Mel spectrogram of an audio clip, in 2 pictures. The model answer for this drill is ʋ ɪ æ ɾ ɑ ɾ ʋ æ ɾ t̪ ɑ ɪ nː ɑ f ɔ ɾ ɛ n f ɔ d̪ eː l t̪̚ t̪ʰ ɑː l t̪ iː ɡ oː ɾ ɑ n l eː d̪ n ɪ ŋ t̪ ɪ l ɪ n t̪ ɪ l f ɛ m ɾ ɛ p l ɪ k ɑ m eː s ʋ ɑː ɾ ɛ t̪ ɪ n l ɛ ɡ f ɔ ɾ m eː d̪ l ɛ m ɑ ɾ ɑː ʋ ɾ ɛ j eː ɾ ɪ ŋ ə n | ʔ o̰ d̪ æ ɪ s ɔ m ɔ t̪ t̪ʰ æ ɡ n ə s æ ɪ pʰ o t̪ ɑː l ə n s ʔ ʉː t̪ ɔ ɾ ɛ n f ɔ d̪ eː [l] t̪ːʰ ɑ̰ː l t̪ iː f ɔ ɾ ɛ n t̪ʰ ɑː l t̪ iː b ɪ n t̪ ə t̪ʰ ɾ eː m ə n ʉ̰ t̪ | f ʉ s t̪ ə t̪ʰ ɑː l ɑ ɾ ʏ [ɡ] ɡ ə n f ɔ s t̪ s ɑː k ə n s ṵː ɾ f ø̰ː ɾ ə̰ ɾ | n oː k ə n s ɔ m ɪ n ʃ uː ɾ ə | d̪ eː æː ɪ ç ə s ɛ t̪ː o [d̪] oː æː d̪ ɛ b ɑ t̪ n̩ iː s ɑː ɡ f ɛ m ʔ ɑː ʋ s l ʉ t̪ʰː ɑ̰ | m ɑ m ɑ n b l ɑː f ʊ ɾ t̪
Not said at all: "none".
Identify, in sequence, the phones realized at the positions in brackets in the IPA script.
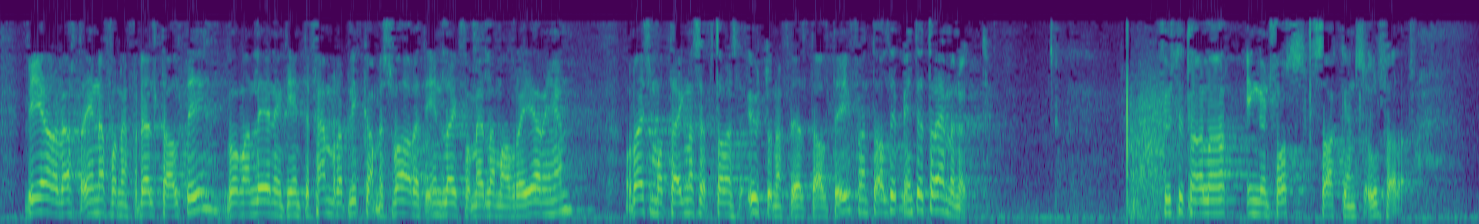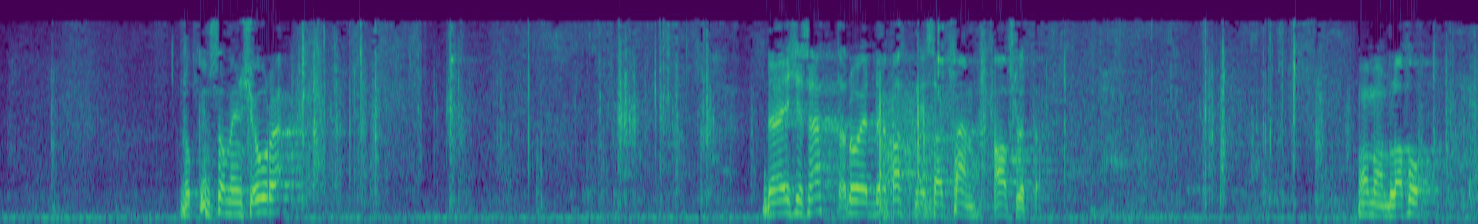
l, ŋ, d̪

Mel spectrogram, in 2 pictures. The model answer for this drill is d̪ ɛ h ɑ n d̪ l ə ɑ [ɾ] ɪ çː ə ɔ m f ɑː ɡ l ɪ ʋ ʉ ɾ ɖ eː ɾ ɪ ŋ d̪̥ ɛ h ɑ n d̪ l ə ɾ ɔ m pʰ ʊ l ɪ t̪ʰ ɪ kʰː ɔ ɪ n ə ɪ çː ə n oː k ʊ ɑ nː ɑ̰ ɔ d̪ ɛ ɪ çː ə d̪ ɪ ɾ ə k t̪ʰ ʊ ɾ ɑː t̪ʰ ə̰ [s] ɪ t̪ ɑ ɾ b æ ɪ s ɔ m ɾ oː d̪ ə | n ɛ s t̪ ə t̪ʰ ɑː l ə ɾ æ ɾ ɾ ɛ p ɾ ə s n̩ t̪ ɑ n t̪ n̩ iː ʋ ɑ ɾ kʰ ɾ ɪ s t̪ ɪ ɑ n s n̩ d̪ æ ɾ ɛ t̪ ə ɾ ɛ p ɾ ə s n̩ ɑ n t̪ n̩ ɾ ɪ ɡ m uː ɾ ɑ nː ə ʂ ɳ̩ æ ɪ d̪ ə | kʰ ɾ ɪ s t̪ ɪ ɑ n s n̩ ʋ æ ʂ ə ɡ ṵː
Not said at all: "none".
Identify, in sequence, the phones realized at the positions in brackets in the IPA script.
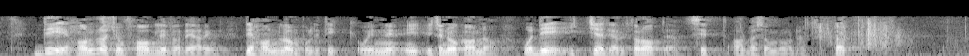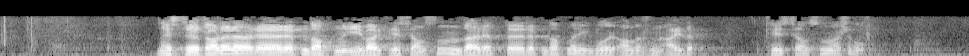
ɾ, s

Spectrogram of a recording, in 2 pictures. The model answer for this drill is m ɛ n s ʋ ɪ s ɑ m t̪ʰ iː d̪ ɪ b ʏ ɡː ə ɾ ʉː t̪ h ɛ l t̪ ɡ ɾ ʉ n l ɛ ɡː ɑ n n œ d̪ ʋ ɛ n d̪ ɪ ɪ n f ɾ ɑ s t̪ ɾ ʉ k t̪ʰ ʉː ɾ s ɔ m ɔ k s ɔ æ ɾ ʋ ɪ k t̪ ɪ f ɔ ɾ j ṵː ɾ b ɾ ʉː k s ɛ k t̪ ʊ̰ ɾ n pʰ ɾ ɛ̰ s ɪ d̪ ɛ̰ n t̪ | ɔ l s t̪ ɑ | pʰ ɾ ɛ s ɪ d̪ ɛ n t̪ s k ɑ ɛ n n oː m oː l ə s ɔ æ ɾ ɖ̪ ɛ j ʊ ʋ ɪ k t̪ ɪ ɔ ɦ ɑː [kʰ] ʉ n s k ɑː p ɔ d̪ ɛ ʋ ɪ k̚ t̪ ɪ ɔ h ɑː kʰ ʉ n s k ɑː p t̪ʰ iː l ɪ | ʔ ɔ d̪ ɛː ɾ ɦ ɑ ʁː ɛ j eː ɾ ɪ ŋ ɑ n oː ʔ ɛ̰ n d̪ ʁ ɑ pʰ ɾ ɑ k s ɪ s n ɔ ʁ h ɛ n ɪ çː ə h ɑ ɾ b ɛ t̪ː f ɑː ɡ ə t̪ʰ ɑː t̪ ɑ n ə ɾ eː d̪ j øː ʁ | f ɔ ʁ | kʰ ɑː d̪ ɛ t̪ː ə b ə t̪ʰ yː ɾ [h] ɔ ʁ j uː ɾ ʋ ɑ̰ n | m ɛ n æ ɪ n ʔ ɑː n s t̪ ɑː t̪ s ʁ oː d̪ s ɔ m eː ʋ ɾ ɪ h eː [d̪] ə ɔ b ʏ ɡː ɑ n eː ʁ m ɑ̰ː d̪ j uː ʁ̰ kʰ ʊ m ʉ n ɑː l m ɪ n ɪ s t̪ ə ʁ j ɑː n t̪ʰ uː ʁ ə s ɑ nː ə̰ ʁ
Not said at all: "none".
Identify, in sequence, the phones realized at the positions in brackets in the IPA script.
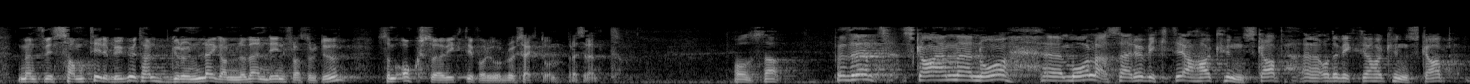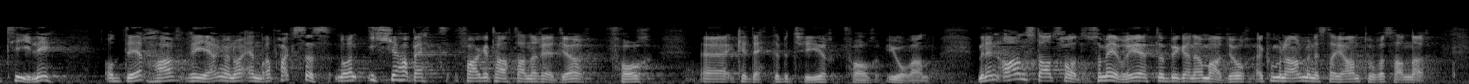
kʰ, f, t̪

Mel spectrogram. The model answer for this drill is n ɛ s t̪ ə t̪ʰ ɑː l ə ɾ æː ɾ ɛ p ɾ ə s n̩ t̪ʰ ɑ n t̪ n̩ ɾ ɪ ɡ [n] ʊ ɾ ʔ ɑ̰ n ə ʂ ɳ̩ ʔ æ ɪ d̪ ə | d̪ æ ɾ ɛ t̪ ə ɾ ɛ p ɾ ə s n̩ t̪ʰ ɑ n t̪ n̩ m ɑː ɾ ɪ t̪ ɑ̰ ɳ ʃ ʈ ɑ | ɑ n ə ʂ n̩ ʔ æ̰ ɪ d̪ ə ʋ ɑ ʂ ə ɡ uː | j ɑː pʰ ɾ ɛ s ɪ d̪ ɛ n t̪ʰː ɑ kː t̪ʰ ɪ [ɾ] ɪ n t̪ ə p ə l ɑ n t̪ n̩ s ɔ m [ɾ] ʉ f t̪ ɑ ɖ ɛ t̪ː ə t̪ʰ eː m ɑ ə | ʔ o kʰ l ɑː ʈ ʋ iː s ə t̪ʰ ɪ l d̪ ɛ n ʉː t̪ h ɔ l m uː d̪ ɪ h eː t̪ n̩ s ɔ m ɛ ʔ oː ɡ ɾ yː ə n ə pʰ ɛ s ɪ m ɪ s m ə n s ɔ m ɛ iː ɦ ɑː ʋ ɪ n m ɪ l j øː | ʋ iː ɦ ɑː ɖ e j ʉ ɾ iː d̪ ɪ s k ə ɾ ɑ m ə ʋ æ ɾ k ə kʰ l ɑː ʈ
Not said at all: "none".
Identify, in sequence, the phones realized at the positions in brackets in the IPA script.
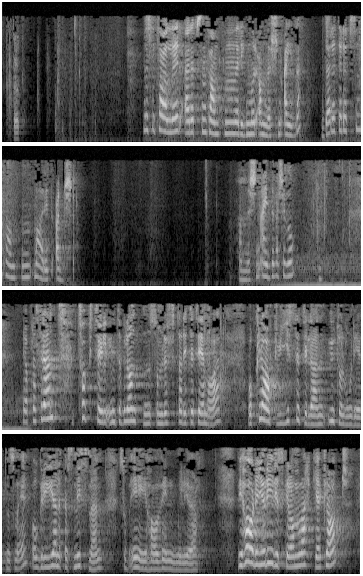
m, l, l

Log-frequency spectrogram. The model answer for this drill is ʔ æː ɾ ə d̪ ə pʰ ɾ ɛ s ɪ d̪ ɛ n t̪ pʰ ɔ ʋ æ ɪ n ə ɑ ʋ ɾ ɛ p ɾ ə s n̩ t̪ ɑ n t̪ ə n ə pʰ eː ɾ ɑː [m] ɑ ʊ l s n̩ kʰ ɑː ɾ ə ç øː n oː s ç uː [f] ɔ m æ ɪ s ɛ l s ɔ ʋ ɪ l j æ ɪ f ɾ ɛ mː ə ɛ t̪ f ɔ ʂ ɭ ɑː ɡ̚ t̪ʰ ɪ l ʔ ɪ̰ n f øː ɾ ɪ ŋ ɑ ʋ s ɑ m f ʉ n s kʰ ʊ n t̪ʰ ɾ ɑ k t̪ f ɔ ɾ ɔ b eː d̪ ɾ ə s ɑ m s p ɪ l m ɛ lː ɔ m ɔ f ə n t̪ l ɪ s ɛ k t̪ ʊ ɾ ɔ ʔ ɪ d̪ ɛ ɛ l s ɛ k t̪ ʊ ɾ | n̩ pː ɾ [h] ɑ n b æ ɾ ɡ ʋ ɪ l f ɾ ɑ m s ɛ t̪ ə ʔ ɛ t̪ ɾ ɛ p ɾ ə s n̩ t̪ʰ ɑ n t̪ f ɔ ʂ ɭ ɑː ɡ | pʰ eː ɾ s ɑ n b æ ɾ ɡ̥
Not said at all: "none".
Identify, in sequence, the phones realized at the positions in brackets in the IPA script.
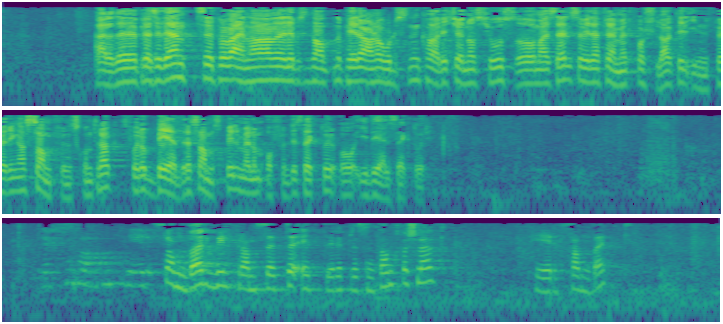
ɳ, s, s

